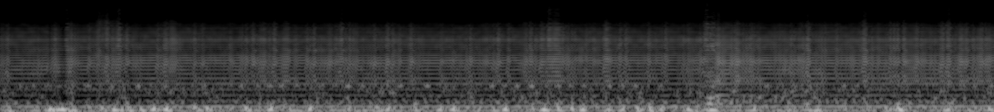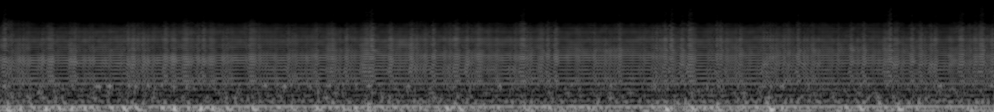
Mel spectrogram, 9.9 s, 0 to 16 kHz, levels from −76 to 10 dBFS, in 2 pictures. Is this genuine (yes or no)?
no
